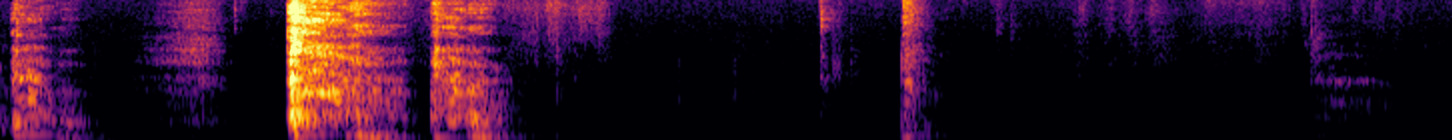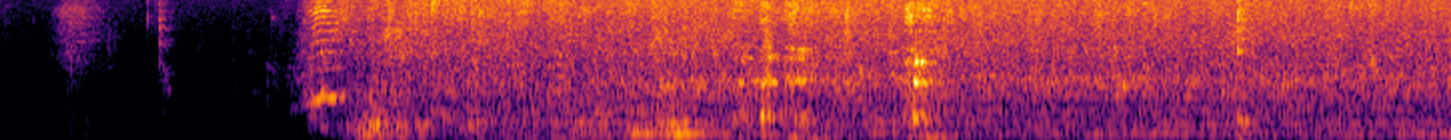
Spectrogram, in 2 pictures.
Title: Dry morning cough, gagging and spitting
